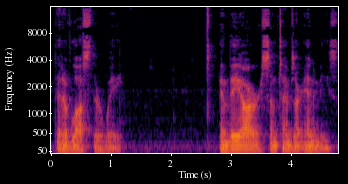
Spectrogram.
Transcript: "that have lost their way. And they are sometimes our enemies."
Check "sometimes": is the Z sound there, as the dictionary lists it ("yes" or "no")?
yes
